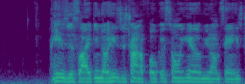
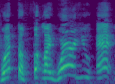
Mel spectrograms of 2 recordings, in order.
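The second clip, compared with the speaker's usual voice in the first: high, louder frantic demand; retold panic; 11 semitones higher, 4 dB louder than usual. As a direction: reenact panicking on an urgent call. Panicked phone call retold.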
